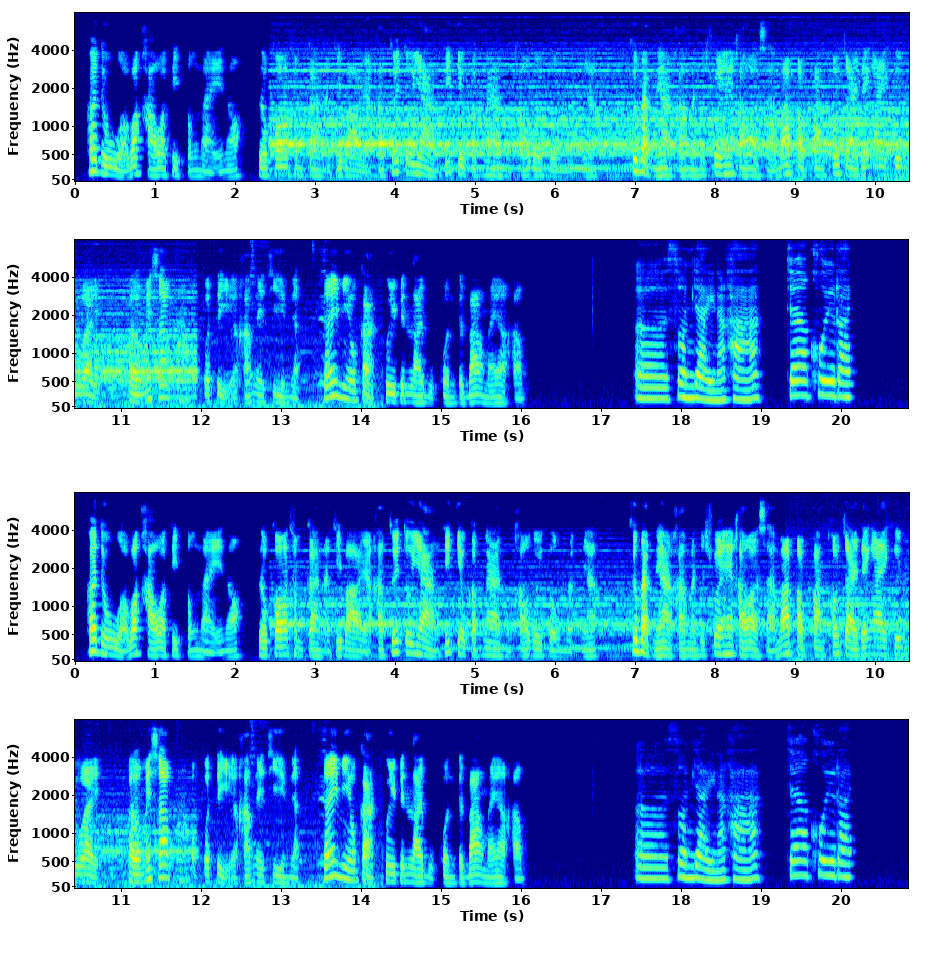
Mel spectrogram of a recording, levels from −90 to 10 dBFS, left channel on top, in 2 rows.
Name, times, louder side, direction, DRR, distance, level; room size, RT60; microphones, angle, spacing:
voice 1, 0.1-2.0 2.3-6.5 6.9-10.7 11.1-11.6 12.2-13.2 13.5-16.0, right 3 dB, 60° right, 1.2 m, -35 dB
sound 1, 2.4-12.0, left 8 dB, 70° left, 0.4 m, -38 dB
sound 2, 8.9-14.3, equal, 5° right, 1.5 m, -53 dB
voice 2, 17.4-19.0 19.3-20.1, left 4 dB, 45° left, 0.9 m, -34 dB
7.8 x 2.7 x 5.7 m
head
